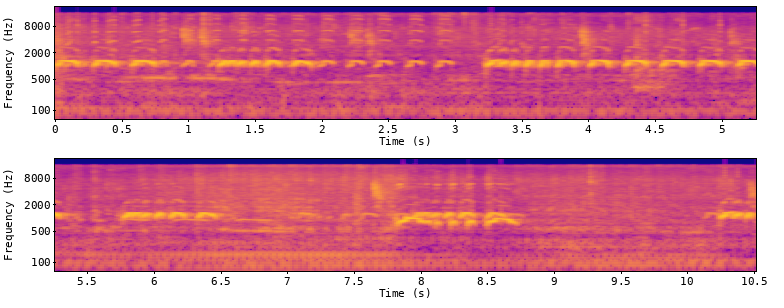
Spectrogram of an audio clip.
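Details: A local female zebra dove and a crossbred male give bursts of quick, stuttering mid-pitched coos that roll into trilled phrases, repeated several times, with faint high chirps in the background.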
